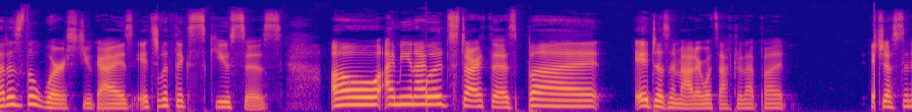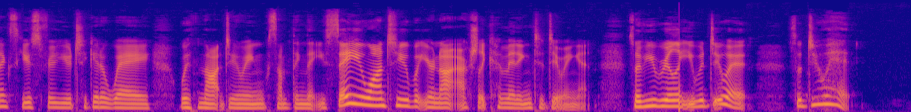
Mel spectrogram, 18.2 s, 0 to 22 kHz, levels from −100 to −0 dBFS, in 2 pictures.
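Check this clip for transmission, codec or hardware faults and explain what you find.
The clip, which is speech, has one fault type: damaged data in a compressed stream, occurring four times, each lasting about 32 ms, at 1.58–1.62 s, 4.27–4.30 s, 8.75–8.78 s and 15.92–15.95 s. At each point, corrupted bytes in the encoded stream cause the decoder to misread or reject the affected frames and lose sync until it finds the next valid frame header. Each event is a brief disturbance to the speech lasting about 32 ms.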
